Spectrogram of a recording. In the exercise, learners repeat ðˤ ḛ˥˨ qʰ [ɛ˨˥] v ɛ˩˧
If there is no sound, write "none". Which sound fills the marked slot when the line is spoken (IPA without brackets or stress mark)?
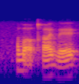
ɛ˩˧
